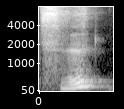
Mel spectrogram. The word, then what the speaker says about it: 词: Si rhymes with ci.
